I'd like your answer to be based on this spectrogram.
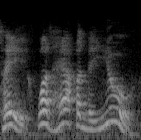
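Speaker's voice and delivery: acted-out granddad demanding what happened; concerned questioning. Granddad alarmed at bleeding man.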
